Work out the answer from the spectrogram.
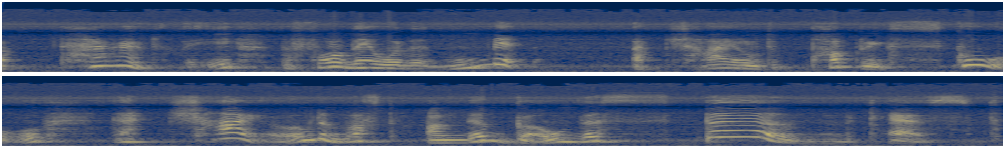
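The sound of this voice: Putting on a character voice, a man speaks slowly at a fairly high pitch, with very wide pitch swings and a dark, mellow tone.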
